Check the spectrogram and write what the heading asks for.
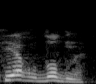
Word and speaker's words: يغضضن: احنا عندنا كلمة يغضضن، ضاد وضاد، يعني الضاد مكررة،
